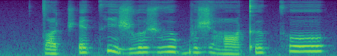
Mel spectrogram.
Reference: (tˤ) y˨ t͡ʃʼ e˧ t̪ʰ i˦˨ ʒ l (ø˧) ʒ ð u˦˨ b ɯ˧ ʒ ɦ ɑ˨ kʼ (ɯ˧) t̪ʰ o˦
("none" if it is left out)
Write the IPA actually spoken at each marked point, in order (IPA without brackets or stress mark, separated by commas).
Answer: tˤ, u˧, ɯ˧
